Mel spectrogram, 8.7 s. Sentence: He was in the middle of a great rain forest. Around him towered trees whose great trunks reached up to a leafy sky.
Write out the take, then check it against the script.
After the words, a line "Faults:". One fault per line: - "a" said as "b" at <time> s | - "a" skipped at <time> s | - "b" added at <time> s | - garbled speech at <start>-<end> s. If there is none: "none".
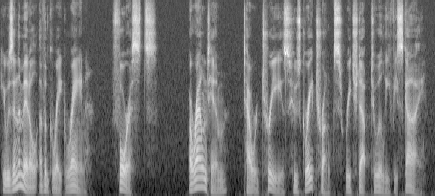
He was in the middle of a great rain forests. Around him towered trees whose great trunks reached up to a leafy sky.
Faults:
- "forest" said as "forests" at 2.2 s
